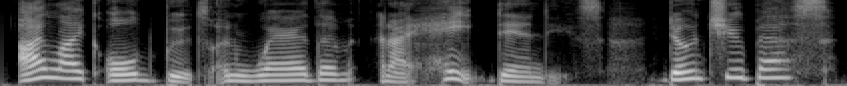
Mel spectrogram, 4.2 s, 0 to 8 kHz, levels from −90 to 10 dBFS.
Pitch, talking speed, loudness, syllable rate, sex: 220 Hz, 200 wpm, -18 LUFS, 4.2 syllables/s, female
